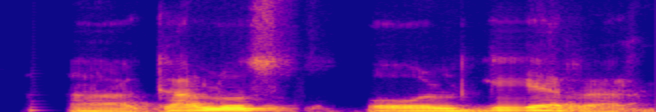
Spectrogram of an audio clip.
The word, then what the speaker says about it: Holguera: Carlos Holguera, is that good pronunciation, Carlos?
